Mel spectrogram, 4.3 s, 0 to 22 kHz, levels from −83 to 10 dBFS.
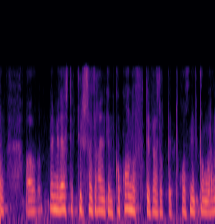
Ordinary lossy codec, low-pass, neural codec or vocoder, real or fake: AAC, 48 kbps; 7.2 kHz; codec, 16 kHz, 2 kbps, FreqCodec, smaller model; fake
